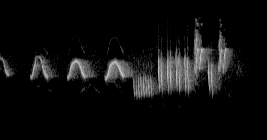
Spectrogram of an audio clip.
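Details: Singing at dawn and refusing to be outsung, a common nightingale gives four looping arched whistles, a low buzz, a rapid pulsed trill and a few sharp high flourishes.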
